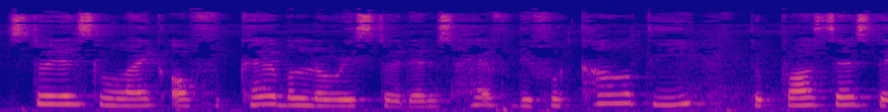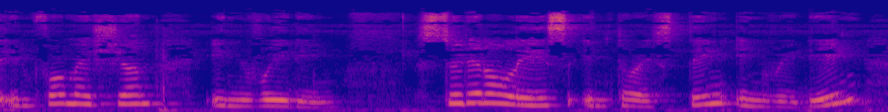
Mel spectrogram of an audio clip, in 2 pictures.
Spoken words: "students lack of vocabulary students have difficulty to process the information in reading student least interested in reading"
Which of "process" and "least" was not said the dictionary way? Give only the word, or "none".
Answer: least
